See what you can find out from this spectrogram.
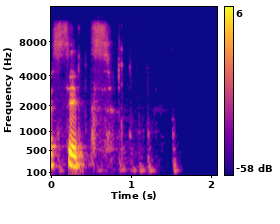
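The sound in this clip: Typing on a computer keyboard while writing a text: a handful of soft keystrokes at an uneven pace, following a louder burst at the start, then trailing off into quiet.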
